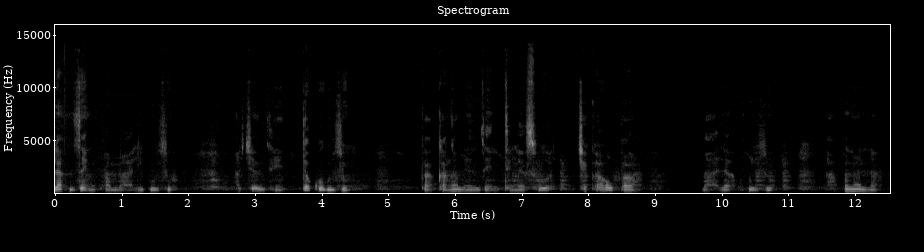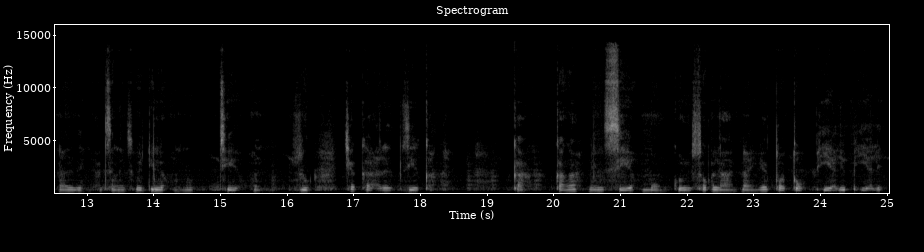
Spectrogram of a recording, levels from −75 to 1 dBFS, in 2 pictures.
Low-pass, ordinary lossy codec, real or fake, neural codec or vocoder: 14.4 kHz; MP3, 96 kbps; fake; vocoder, 44.1 kHz, 128 mel bands, Pupu-Vocoder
